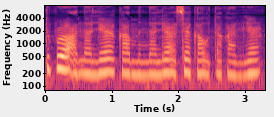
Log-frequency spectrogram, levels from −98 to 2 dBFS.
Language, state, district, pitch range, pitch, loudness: Ao, Nagaland, Kohima, 195-215 Hz, 200 Hz, -18 LUFS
